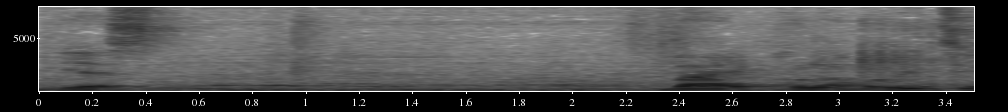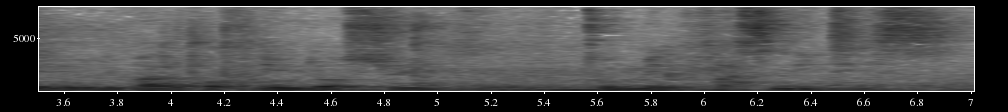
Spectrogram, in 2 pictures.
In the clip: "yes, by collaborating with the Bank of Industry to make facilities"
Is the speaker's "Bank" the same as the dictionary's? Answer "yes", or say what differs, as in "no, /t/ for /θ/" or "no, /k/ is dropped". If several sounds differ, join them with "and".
no, /ŋ/ is dropped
